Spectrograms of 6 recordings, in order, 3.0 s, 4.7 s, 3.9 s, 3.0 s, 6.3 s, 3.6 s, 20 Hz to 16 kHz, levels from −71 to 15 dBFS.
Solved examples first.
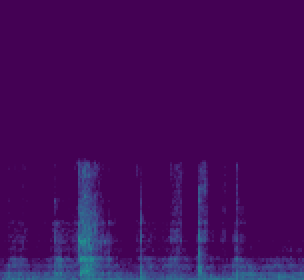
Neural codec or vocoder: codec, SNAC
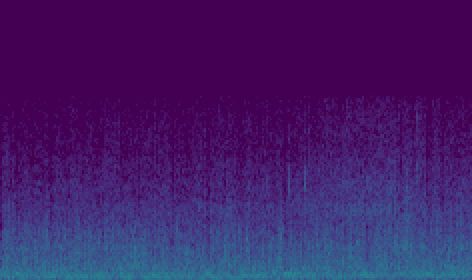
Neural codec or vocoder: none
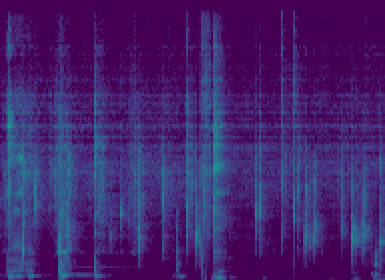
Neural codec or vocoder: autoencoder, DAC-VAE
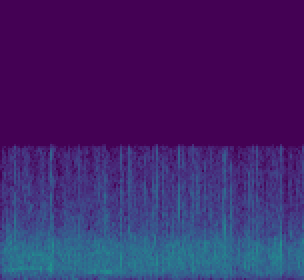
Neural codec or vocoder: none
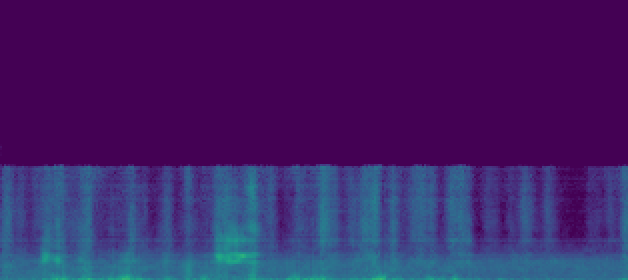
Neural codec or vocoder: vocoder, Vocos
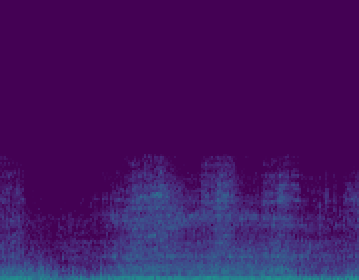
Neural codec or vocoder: none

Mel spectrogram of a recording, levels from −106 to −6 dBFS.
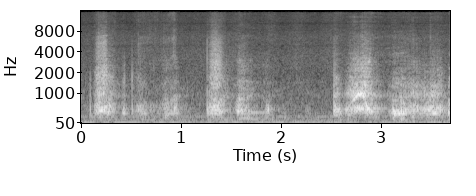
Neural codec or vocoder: none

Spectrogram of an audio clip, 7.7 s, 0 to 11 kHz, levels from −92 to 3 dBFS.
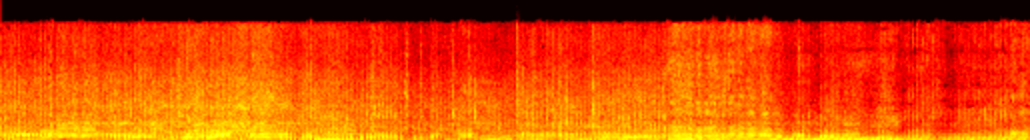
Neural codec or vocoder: none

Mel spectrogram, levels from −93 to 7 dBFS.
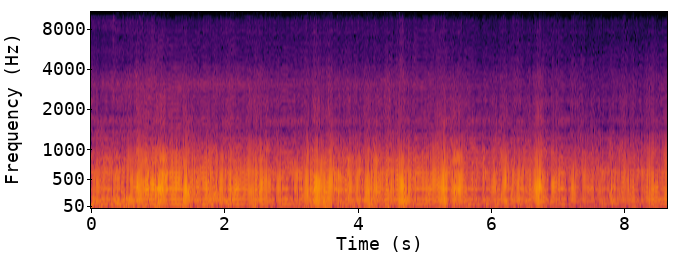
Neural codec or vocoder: vocoder, WaveNeXt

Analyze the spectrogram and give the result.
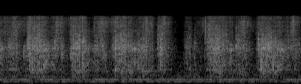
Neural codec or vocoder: none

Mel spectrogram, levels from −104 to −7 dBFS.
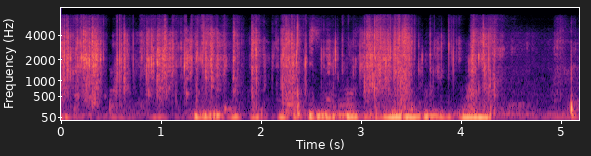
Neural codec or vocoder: codec, DAC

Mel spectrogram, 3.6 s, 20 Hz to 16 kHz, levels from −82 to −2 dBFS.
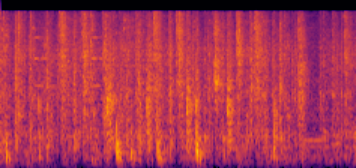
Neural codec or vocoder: none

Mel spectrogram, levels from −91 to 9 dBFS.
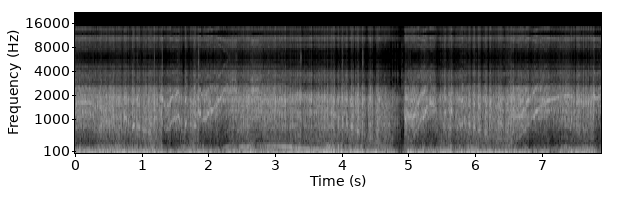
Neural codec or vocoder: none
